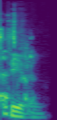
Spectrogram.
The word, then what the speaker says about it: Stephen: But yeah, it is Stephen. But it's like Steve, Stevie boy.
